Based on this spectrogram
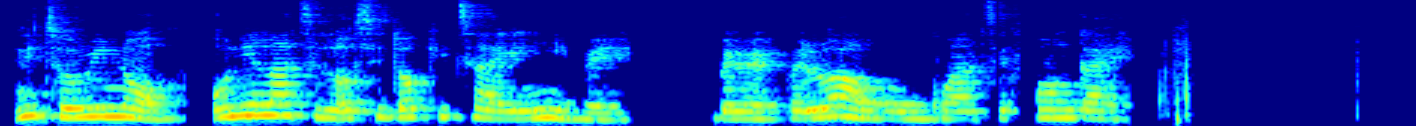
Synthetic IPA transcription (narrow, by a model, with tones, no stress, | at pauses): nĩ˦to˧ɾi˦nãː˦˨o˦nĩ˦la˦ti˧lɔ˧si˨˦dɔ˦ki˦ta˦˨ɾi˧jĩ˦i˦˨ɾɛ˨ | bɛ˨ɾɛ˨k͡pɛ˨lo˨˦a˦˨w̃ɔ̃˧o˨ɡũ˧a˨˧n̩˦ti˧fɔ̃˦ŋ̩˦ɡa˦ɛ˨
